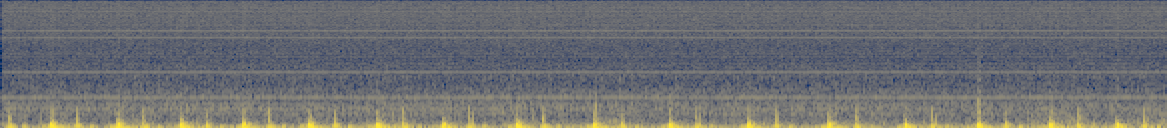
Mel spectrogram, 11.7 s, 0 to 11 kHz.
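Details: Male's very fast, pounding heartbeat with strong regular low thumps and heavy breathing during about 15 minutes of intense cardio, rate said to be close to 200 bpm: exercise-induced tachycardia.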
